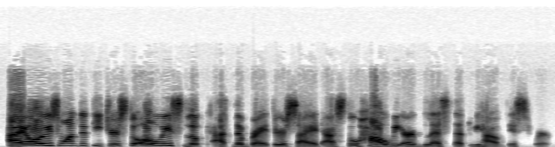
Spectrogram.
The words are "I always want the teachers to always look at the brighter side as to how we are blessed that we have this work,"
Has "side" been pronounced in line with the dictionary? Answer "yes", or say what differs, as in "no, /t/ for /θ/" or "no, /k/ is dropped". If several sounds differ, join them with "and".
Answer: yes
